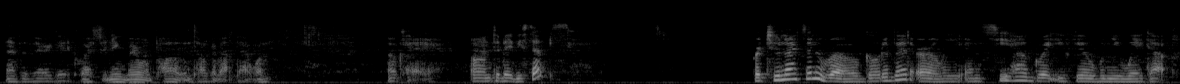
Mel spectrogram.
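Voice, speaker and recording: A woman's voice: deep voice, gravelly, a little mellow, dull audio, slight background noise. A woman doing a children's storytime, reading and chatting to listeners in an encouraging, affectionate way.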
